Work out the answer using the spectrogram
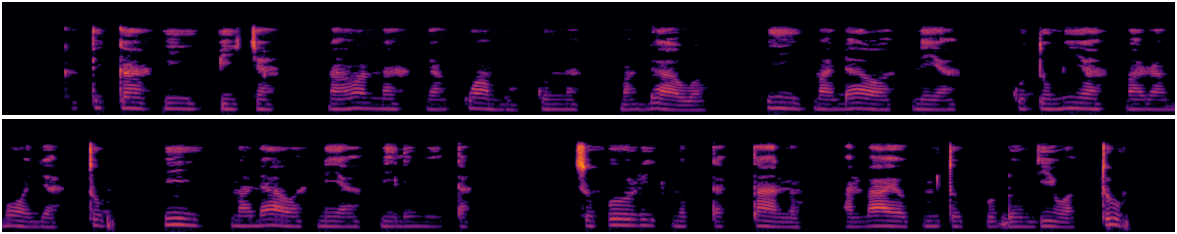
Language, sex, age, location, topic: Swahili, female, 36-49, Nakuru, health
